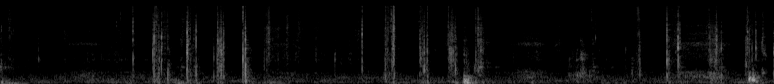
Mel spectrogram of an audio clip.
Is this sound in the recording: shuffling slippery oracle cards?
yes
